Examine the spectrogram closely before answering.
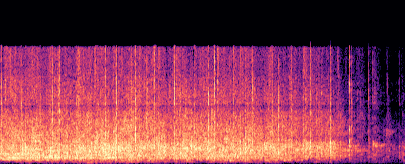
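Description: Applause from a small seated group, clapping steadily and fading out about four seconds in.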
